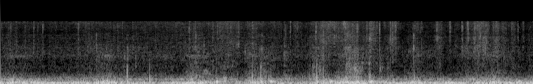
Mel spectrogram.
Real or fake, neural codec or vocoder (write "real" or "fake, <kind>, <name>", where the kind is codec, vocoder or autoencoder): real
